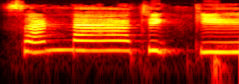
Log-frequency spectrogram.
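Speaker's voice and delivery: high, slow, stretched kiddie voice; child's singsong answer. Acted. Pupil telling madam who led the game, high drawn-out voice.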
